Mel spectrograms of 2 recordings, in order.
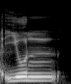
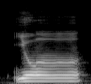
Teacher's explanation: Jangan dibaca yun, n-nya tuh jangan dibaca n sempurna, jangan dibaca yun, jangan, tapi disamarkan yung seperti itu. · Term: ikhfa hakiki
